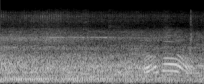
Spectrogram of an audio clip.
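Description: Steady city street traffic noise, with a voice rising briefly near the end.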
